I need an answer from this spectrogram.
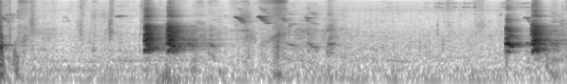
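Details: Red-nose pit bull, a mother with her puppies; two short, harsh barking bursts, one near the start and one at the end, with long quiet gaps between and faint voices in the background.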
